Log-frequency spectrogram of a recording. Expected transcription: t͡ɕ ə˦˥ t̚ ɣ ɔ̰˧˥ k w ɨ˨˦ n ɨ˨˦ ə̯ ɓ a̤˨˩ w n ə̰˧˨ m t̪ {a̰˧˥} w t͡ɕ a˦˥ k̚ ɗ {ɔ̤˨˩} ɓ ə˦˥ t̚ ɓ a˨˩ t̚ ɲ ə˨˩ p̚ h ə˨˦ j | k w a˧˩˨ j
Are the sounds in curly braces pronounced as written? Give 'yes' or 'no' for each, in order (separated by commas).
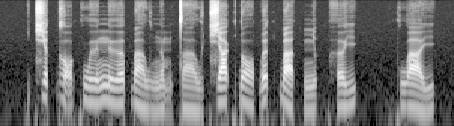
no, yes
